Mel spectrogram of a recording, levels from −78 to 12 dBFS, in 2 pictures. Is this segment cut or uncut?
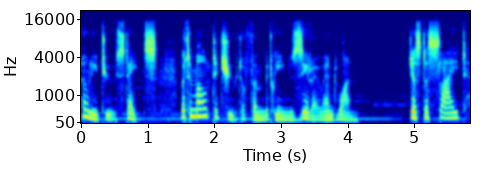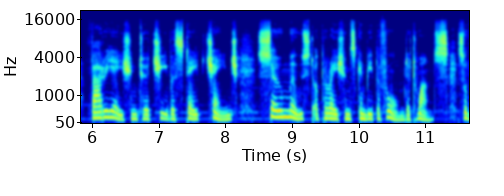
cut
